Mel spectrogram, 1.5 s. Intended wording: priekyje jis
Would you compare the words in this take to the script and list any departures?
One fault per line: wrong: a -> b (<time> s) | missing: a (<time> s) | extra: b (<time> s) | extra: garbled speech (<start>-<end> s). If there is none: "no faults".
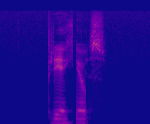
no faults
